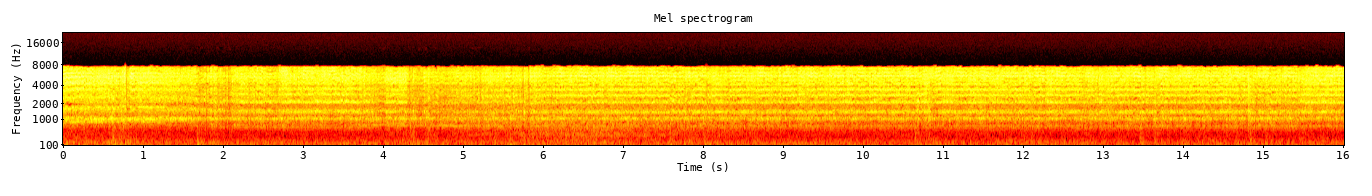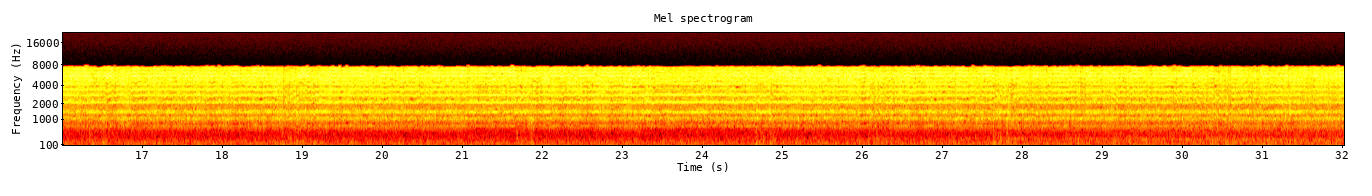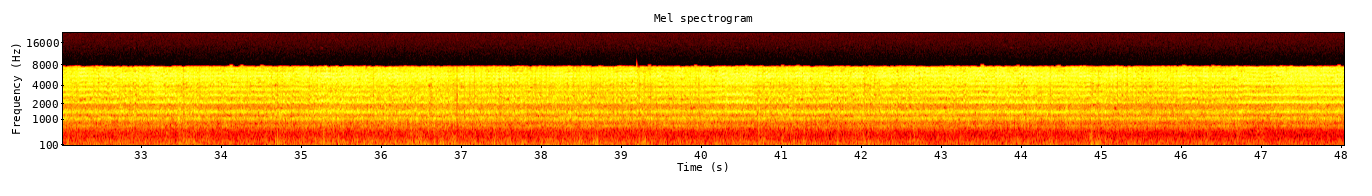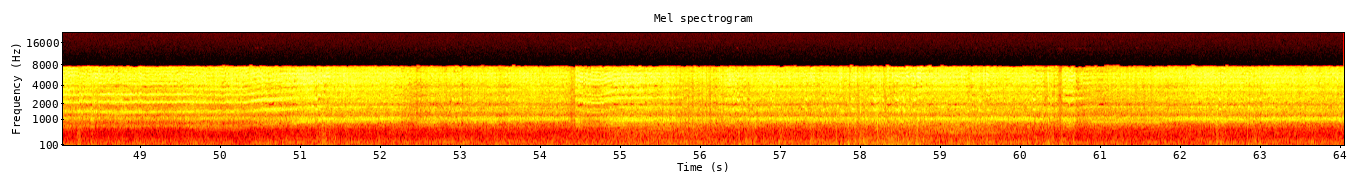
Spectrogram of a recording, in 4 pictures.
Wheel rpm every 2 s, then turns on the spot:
230, 200, 180, 180, 180, 180, 190, 190, 190, 190, 190, 190, 190, 190, 190, 190, 190, 190, 180, 190, 190, 190, 190, 190, 190, 210, 230, 220, 230, 230, 230, 230.
none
